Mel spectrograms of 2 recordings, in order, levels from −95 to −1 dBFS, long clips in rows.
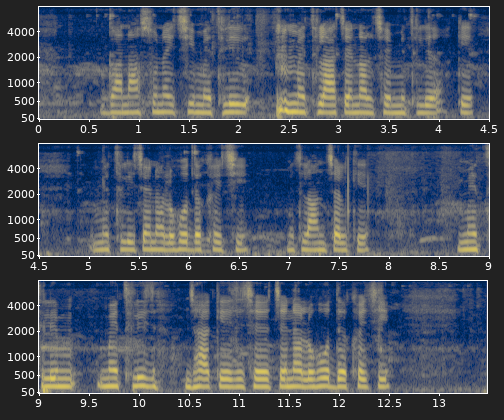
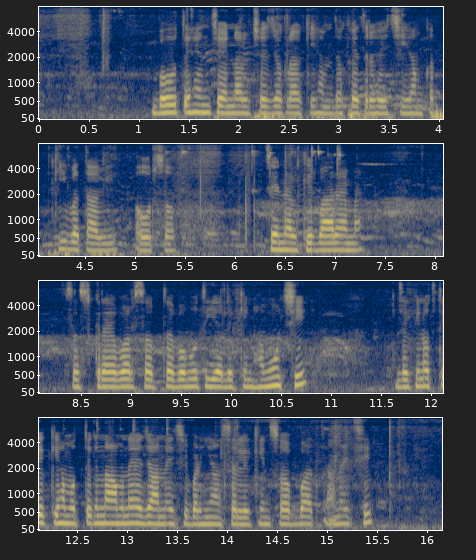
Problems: background conversations at intervals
